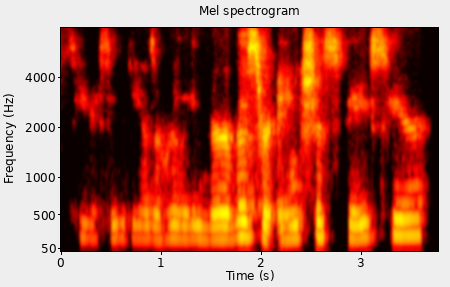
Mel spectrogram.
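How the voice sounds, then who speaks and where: A woman in her thirties reading a picture book aloud to children, deliberate and instructional, pausing to explain and ask questions. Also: on the low side, steady tone, a little mellow, husky. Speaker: read-aloud presenter for children. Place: home kitchen, indoors.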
